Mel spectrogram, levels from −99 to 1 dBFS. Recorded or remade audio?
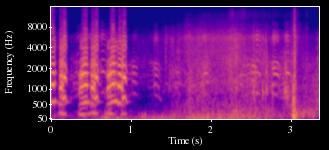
recorded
